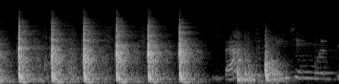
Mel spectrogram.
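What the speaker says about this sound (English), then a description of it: "I just hammered it in, it's alright" A hammer drives a wooden dowel into an undersized hole during a cabinet makeover, six even, sharp wooden blows in a steady rhythm, followed by softer taps and a brief voice.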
